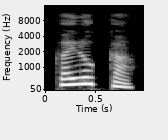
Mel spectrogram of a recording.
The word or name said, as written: ಕೈಯಾರೈಕೆ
